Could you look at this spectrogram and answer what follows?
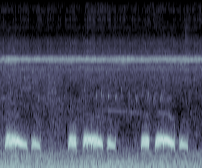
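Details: Strong cooing from a wild spotted dove during a decoy session. Three phrases, each a hollow low coo, a longer drawn-out falling coo and a brief final note, spaced about a second and a half apart. A constant high-pitched whine lies behind.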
